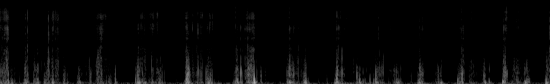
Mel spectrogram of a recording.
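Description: A thin, fine-tipped paintbrush scratches and brushes clear cling film stretched over the mesh grille of a white dome microphone. Quick, close crinkly strokes come in rapid bursts with a soft, muffled low thump under each one and brief bright scratchy hiss on top.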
